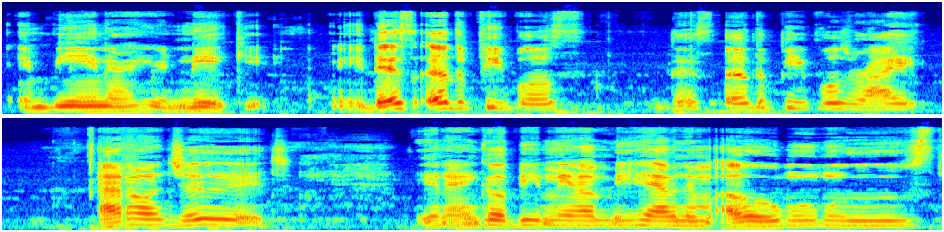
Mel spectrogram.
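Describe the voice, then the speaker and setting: Woman, gravelly voice, bright edge, playful live-chat host on a phone. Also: sits low. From Arkansas, US South. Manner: chatty, playful, laughs often, greets viewers by name. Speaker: livestream host. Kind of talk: casual live-stream chat with viewers.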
